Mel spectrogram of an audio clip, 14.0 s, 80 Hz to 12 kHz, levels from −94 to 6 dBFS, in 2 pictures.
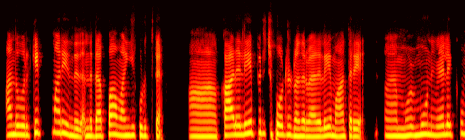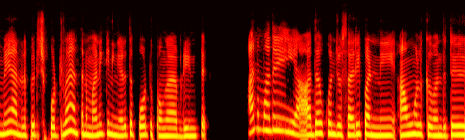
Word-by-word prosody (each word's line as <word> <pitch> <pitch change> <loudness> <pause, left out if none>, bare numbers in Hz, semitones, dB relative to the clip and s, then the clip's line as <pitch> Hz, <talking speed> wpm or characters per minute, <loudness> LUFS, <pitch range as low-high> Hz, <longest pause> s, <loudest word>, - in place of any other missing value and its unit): அந்த 220 +1 +3
ஒரு 210 - +1
கிட் 255 -1 0
மாரி 260 -1 0
இருந்தது. 185 -5 0
அந்த 190 0 +2
டப்பா 185 +5 +1
வாங்கி 200 +1 +1
குடுத்துட்டேன். 185 -4 -2 0.4
ஆ - - -1 0.5
காலையிலயே 215 +4 +3
பிரிச்சு 240 -3 -4
போட்டுட்டு 210 -4 +2
வந்துருவேன். 175 -1 +1
அதிலயே 185 +3 +1
மாத்திரைய 180 0 0 0.7
மூ 190 - +2 0.2
3 225 -1 +2
வேளைக்குமே, 225 +3 -1
அதில 210 -4 0
பிரிச்சு 215 -1 -2
போட்டுருவேன். 215 +9 +1
"அத்தன 225 -4 0
மணிக்கு 230 +4 +1
நீங்க 205 -2 0
எடுத்து 205 +3 -1
போட்டுக்கோங்க" 205 -3 0
அப்படீன்ட்டு. 185 +1 -1 0.7
அந்த 325 +4 -4
மாரி 320 0 0 0.4
அத 215 +3 +2 0.2
கொஞ்சம் 220 -4 +2
சரி 210 +2 +3
பண்ணி 200 -2 +2 0.3
அவங்களுக்கு 225 -1 +2
வந்துட்டு, 195 +1 +1
210 Hz, 155 wpm, -23 LUFS, 190-230 Hz, 0.7 s, அந்த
